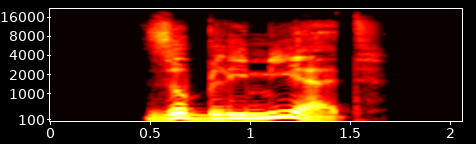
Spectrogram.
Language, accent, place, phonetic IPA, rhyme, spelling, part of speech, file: German, Germany, Berlin, [zubliˈmiːɐ̯t], -iːɐ̯t, sublimiert, verb, De-sublimiert.ogg
- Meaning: 1. past participle of sublimieren 2. inflection of sublimieren: third-person singular present 3. inflection of sublimieren: second-person plural present 4. inflection of sublimieren: plural imperative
